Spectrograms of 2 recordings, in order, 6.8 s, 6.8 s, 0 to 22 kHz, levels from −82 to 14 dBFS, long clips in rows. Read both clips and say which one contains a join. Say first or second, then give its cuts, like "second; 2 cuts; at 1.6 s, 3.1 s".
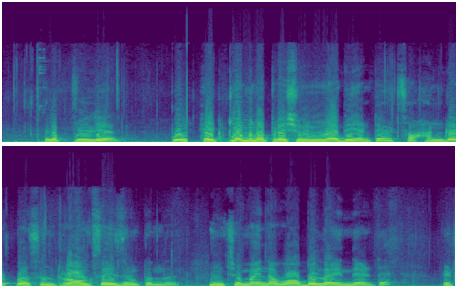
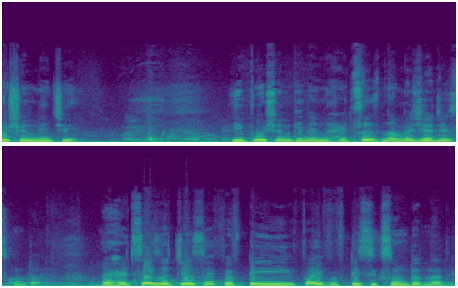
first; 2 cuts; at 1.4 s, 4.8 s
